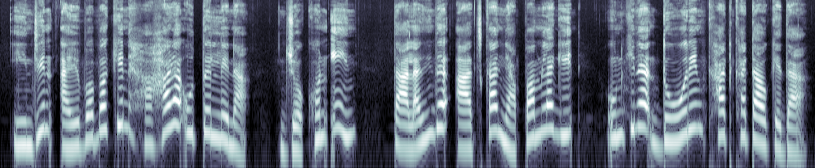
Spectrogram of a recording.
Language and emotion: Santali, surprised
